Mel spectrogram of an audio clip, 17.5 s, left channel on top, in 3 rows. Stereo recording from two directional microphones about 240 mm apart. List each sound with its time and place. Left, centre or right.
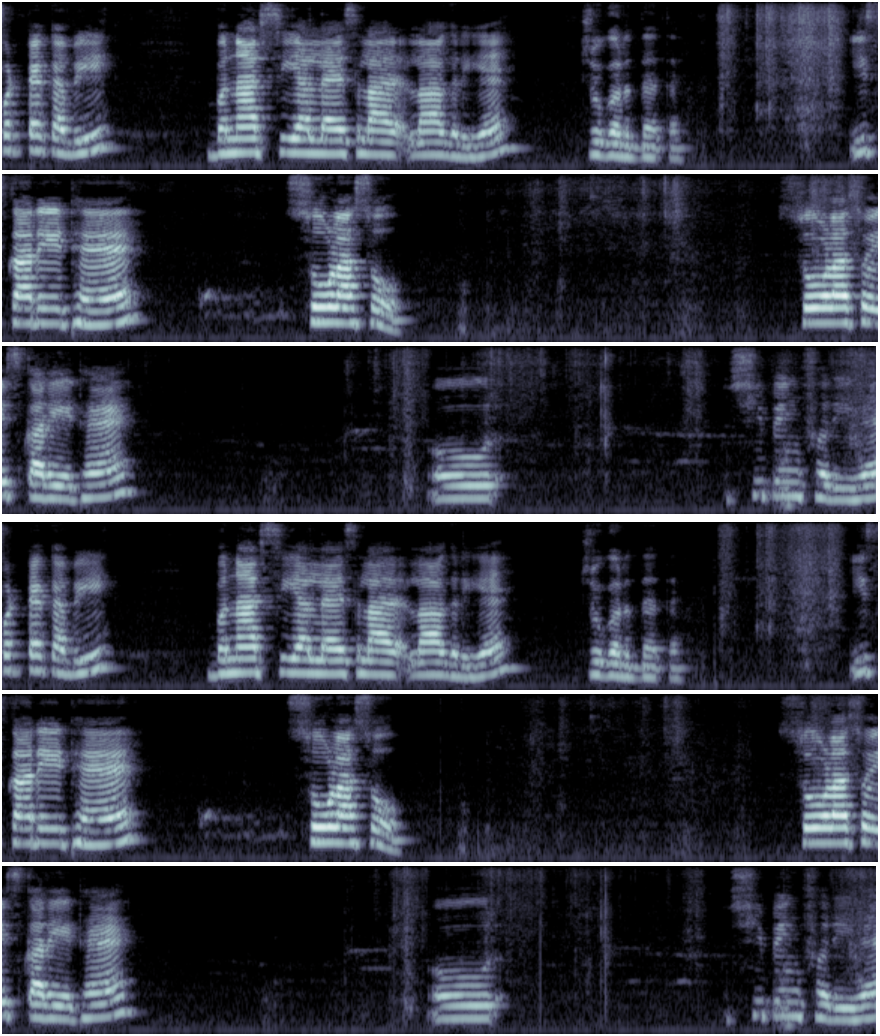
0.0 s speech: centre
5.7 s speech: centre
7.2 s a sound: centre
7.7 s speech: centre
11.0 s speech: centre
14.5 s speech: centre
16.5 s speech: centre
